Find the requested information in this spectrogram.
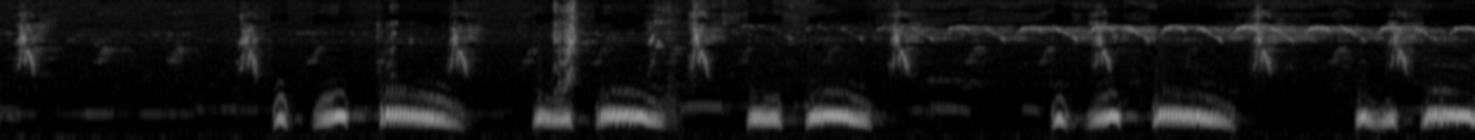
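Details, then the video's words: Spotted dove call played to lure wild birds. Deep, rounded coos come in grouped phrases: a short note followed by a longer swelling one, repeated several times. Faint high chirps of other birds sound in the background. "Chim cu gáy chiêu kích mồi tập bổi nhanh nổi hiệu quả"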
